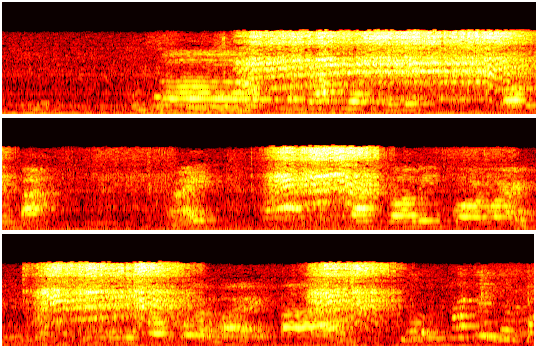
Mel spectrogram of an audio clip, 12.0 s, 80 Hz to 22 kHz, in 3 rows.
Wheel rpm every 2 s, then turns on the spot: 0, 120, 20, 40, 60, 20.
4-8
